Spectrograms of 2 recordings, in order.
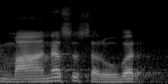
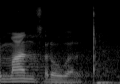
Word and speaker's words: मानस सरोवर: गया जिसका नाम है मानस सरोवर अब आजकल लोग मानस सरोवर में सा का तो लोग उच्चारण ही नहीं करते सीधे कह देते मानसरोवर भैया मानसरोवर नहीं है मानसरोवर तो हमारे ब्रिज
